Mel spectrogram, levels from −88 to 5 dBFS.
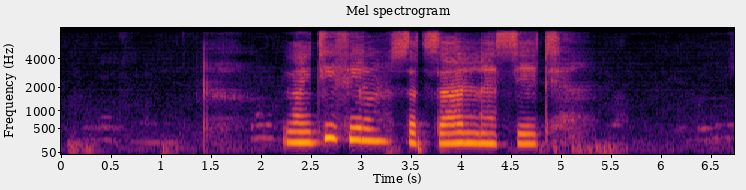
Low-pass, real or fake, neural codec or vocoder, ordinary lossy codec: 7.2 kHz; fake; codec, 44.1 kHz, 2.6 kbps, SNAC; none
